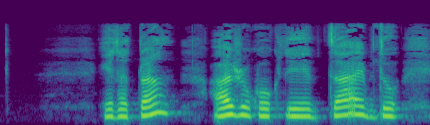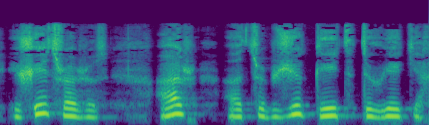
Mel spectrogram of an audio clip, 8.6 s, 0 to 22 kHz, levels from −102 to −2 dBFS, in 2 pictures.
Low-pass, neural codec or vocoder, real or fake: 10.8 kHz; none; real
